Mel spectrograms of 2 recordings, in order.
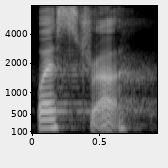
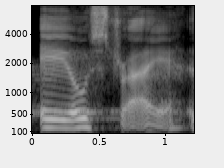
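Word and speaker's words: Eostre: Oestra, or Eostrae is actually how it's pronounced in Old Germanic.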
